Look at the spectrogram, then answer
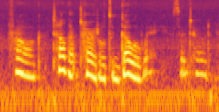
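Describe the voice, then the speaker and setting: A woman is whispering. She is soft-spoken. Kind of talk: children's book reading. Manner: soft-spoken, whispered.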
